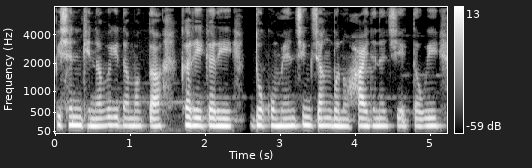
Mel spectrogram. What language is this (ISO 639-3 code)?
mni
